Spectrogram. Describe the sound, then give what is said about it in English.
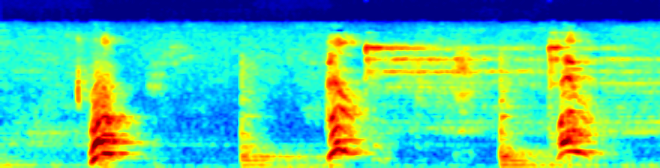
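A dog gives three rough, hoarse barks a second or so apart, each sounding like a throat-clearing cough, fairly loud with no one talking. “But everybody thinks I'm barking. They don't understand that I'm only trying to clear my throat.”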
